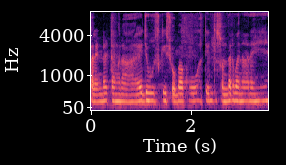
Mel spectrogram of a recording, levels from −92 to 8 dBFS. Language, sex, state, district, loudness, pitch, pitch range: Hindi, female, Chhattisgarh, Korba, -20 LUFS, 190 Hz, 180-195 Hz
